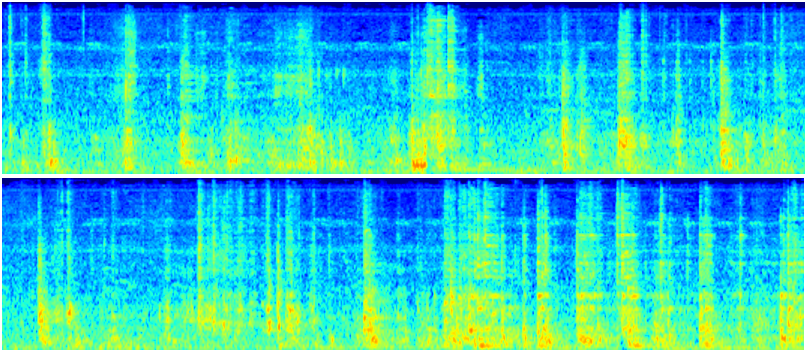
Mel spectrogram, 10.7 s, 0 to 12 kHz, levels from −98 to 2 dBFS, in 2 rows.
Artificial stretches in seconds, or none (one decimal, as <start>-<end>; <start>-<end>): 0.0-10.7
